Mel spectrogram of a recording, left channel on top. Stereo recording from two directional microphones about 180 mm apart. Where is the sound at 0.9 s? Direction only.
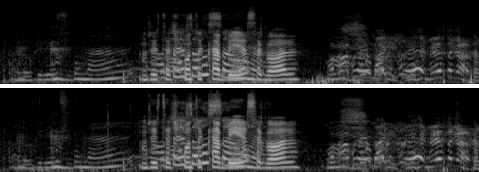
10° left (ahead or behind).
